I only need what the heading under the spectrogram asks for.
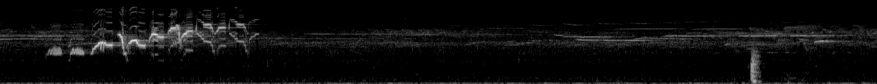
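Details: Swainson's Thrush, a fruit- and insect-eating migrant of Santa Cruz Mountains riparian spots that sings most in the evening, gives one fluty phrase of breezy notes spiralling upward for about two seconds; faint hiss and a single soft thump follow.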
